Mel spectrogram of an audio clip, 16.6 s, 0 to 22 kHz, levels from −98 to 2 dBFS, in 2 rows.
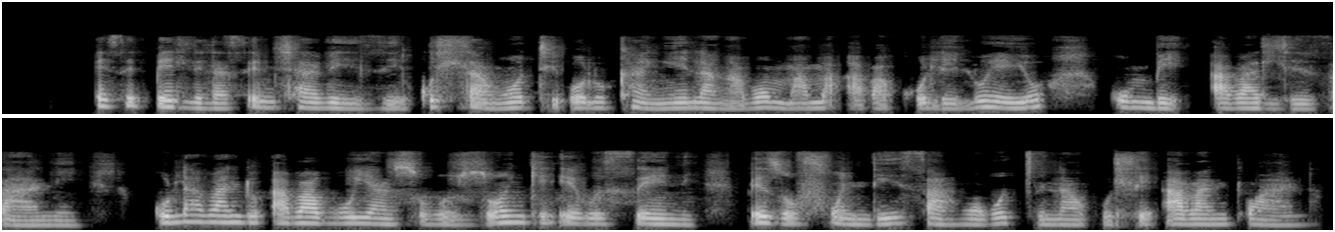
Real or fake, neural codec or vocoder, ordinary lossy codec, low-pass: real; none; AAC, 32 kbps; 7.2 kHz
